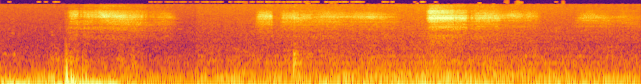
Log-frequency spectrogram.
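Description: A cockroach hisses by pushing air out of its spiracles: a series of breathy hisses, about three airy bursts in a row, fairly soft, like air rushing out, with faint handling rumble underneath and no talking.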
